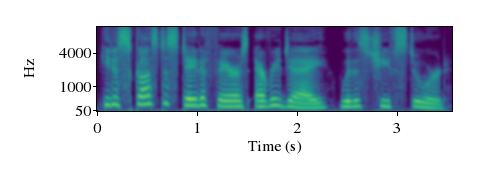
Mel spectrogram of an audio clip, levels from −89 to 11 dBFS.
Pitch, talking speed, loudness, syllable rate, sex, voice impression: 230 Hz, 170 wpm, -17 LUFS, 5.4 syllables/s, female, feminine, adult-like, slightly clear, slightly cute, slightly refreshing, slightly friendly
